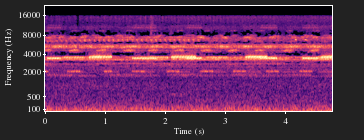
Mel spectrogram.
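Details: Evening cricket chorus in a quiet park: shrill continuous trilling layered with rhythmic chirp bursts that rise and fall about every second, several insects calling together and nothing else clearly heard.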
